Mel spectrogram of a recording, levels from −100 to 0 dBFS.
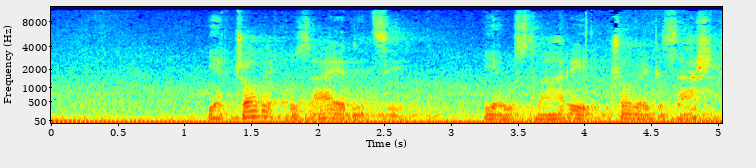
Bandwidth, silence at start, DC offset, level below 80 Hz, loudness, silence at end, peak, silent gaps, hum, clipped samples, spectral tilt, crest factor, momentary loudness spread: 11.5 kHz; 0 s; 5%; -30 dBFS; -24 LUFS; 0 s; -6 dBFS; none; none; under 0.1%; -6 dB/octave; 16 dB; 13 LU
